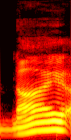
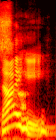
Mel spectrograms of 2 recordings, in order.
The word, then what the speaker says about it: Nighy: Is it pronounced Bill Nighy or Nye? I always Nighy. – Nighy? – Nighy. – I thought it was Nighy. I can't say I've like written him a letter and asked him. – Nye. I remember the end is Nye in Superman 2. There was a sign. That's where I first heard the word Nye. – Was it spelled the same way? – N-I-G-H only. And Nye. – Right. – So Nye Hi.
